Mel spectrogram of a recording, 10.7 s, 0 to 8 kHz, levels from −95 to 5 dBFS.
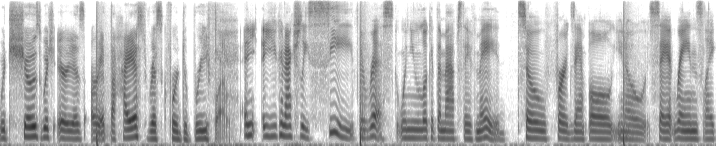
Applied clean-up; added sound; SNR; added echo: none; Fireworks; 15 dB; none.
